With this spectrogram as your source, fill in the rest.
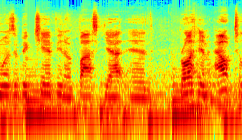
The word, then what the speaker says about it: Basquiat: an exhibit on Jean-Michel Basquiat. I just learned you're supposed to say Basquiat. The T is silent. It's a French word.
